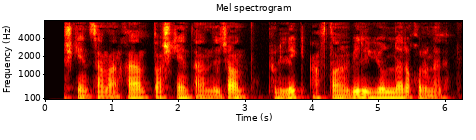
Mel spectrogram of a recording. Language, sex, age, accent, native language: Uzbek, male, 18-24, Namangan, Uzbek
